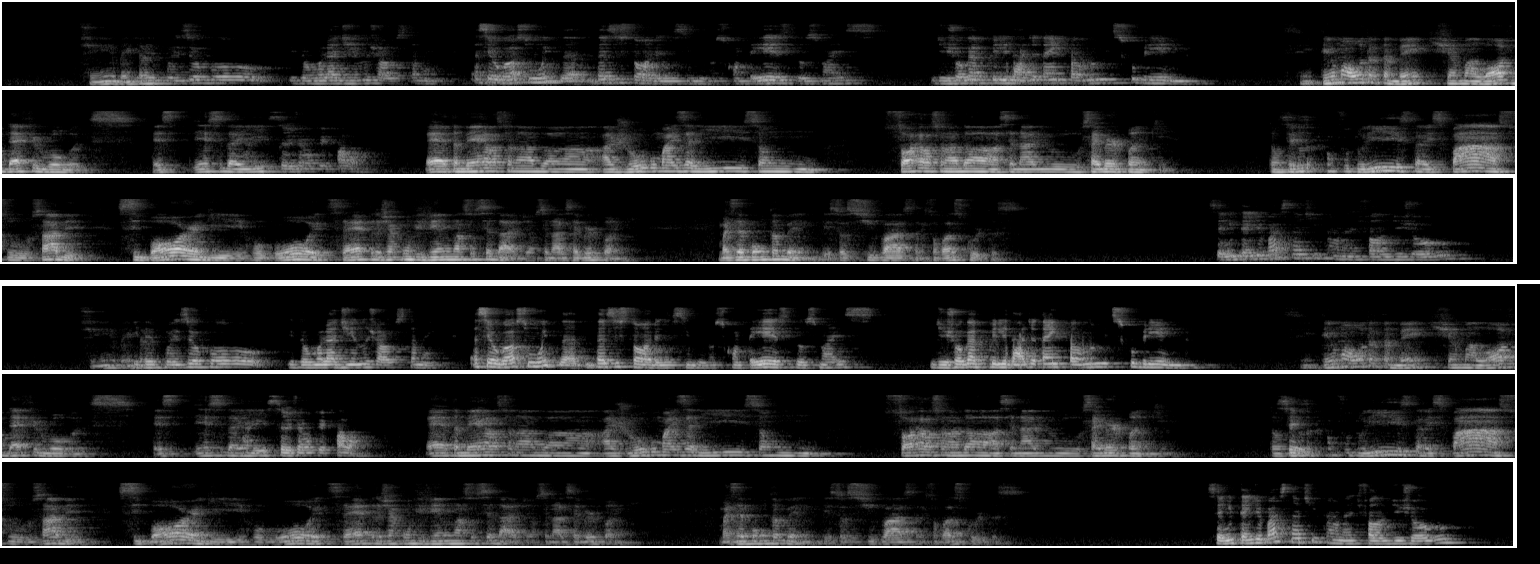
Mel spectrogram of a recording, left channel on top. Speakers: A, on the left; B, on the right.
A: sim, bem
B: E
A: tranquilo.
B: depois eu vou e dou uma olhadinha nos jogos também. Assim, eu gosto muito da- das histórias, assim, dos contextos, mas de jogabilidade até então não me descobri ainda.
A: Sim. Tem uma outra também que chama Love, Death e Robots. Esse, esse daí.
B: Aí esse eu já ouvi falar.
A: É, também é relacionado a, a jogo, mas aí são só relacionado a cenário cyberpunk. Então
B: Sei.
A: tem tudo a ver com futurista, espaço, sabe? Ciborgue, robô, etc. Já convivendo na sociedade. É um cenário cyberpunk. Mas é bom também. Esse eu assisti vários também, são vários curtas.
B: Você entende bastante então, né? De falando de jogo,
